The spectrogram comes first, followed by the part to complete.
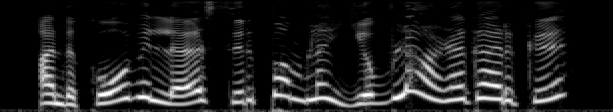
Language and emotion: Tamil, happy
